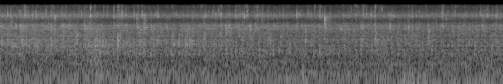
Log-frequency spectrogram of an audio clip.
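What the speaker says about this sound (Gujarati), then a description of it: "હવે આપણે આને તળાવવા દઈશું." Gujarati cutlets frying in hot oil in a pan, a steady dense sizzle with fine crackling, moderately loud and close, continuing without pause and no talk.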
